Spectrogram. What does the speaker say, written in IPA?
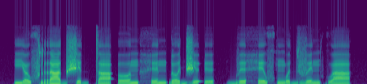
j œ˩ xʷ r a˥ d ʃ ɪ˩ d t a˩ ʔ ɤ˨˥ n h ɪ˩˧˩ n ɗ ɤ˨˥ d͡ʒ ɪ˩ ʔ ɪ˩ | b ɪ˩˧˩ h e˨˥ xʷ ŋʷ ɪ˩ d v e˩ n kʷ a˩˧˩

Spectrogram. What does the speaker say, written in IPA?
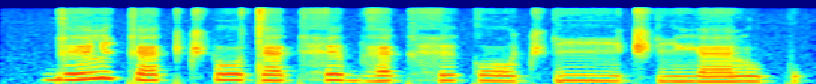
ɡ e l i k ɾ ɛ k t͡ʃʼ ʊː t ɛ k h e bʱ ɛ k h ɪː k oː t͡ʃʼ iː t͡ʃʼ i j ɛ l u k

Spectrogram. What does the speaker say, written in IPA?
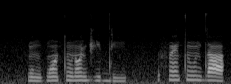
k͡p ũ˨ ɡ͡b ɔ̃˧ t ũ˧ ɾ ɔ̃˦ d͡ʒ i˧ d i˨ | f ɛ̃˦ t ũ˦ d a˦˨

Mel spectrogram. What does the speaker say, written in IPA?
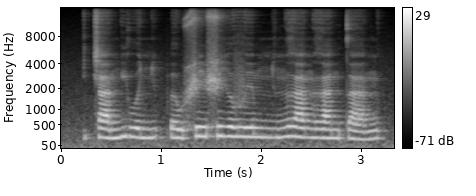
c a˨˩˦ ŋ j u˨˩ ə̯ ɲ i˨˩ p̚ ʔ ə˨˩ w ʂ i˧ ʂ i˧ ə̯ v e˧ m ɲ ə˧˥ ŋ ɣ a˧ ŋ ɣ a˧ n t̪ a˨˩˦ ŋ

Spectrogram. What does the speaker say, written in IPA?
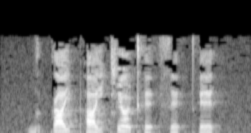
ɡ ə˧ k a˦ j pʰ a˧ j t͡ɕ ã˥˧ kʰ e˨ ʔ s e˨ ʔ t̪ʰ e˦ t̚

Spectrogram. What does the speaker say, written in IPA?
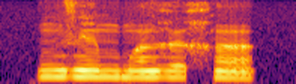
n z ĩ m b ə̃ ɣ ʏ x ə̃

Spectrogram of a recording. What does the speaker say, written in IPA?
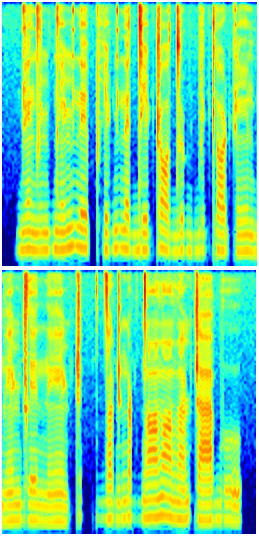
ɖ ẽ d ĩ ɖ d̪ ĩ ɖ n̪ e pʰ i ɖ n̪ ɛ d i ʈ ɔ d u ɖ b i ʈ ɾ ɔ ʈ ĩ b ẽ ɖ l e n̪ ẽ ʈ | dˤ a ɖ ŋ u ɖ dˤ ĩ ðˤ ẽ ðˤ ĩ ʈ a b u

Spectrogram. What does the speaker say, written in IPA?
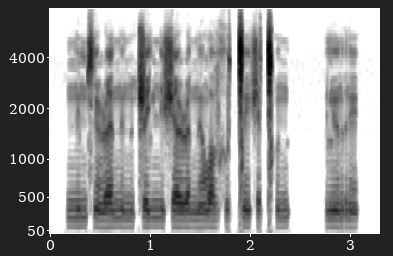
n̪ ĩ m ɕ æ̃ ɭ æ n̪ ẽ n ĩ ʈ͡ʂ e lʲ n i ʃ æ ɭ æ n ẽ lˠ e v x u ǀ ẽ ʃ æ ǀʰ ũ n | lʲ õ r ẽ

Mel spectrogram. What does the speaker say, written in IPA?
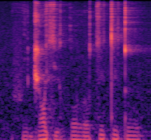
f i˨ d͡ʒ ɒ˦˨ sʲ o˨ k o˦˨ l o˧ t͡s i˦ t i˧ t u˧

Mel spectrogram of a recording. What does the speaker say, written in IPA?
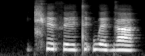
t͡ɕʰ e˦˨ θ e˨ ɪ̯ t ɪ˦ ʔ w ɛ˨ ɡ ä˦˨

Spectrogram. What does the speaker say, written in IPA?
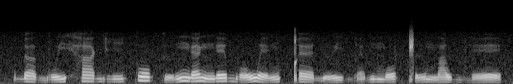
ɗ ɐ˦˨ ɡ u˧˥ j h a˥ ɡʱ i˧˥ k o˥ k ɨ˩˥ ŋ ɛ˧˥˧ ŋ e˥ b o˩˥ w e˩˥ ŋ ǃ ɛ˦˨ ɗ ɨ˩˧˩ j b ɛ˩˥ b m o˧˥˧ ǁ ɨ˧˥˧ m a˥ w bʱ e˧˥˧

